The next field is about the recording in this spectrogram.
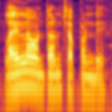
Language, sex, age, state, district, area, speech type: Telugu, male, 30-45, Andhra Pradesh, Bapatla, urban, spontaneous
